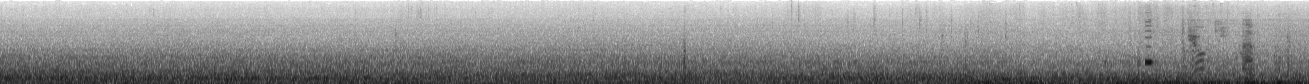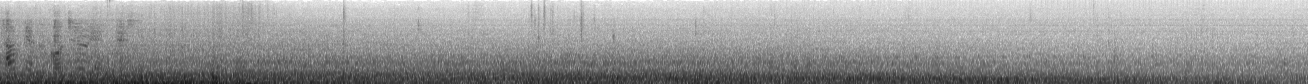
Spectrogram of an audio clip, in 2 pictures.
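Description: Road and engine noise heard inside a moving car: a steady low rumble that swells a little about halfway through and fades near the end as the car slows to a stop. Around the middle a short beep and a few brief sharper sounds cut through.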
